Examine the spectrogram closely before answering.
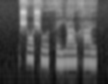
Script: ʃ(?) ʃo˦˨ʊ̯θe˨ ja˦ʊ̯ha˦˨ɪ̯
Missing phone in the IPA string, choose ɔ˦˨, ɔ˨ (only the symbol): ɔ˦˨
